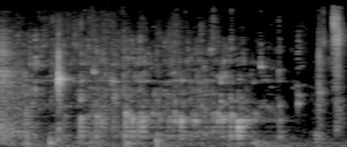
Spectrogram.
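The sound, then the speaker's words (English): A light New Zealand Sauvignon Blanc wine pouring into a glass, a light splashing trickle with small drips and a bright clink near the end, fairly quiet, with no talking. “Great sound. I like how it does actually look like water.”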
